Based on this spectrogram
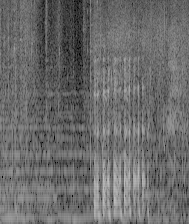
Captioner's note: laughing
